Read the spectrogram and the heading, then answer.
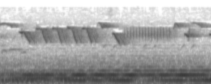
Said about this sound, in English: The birds are chirping happily as you pass them by.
